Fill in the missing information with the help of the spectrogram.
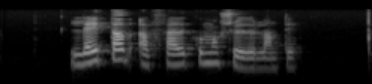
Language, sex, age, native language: Icelandic, female, 50-59, Icelandic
